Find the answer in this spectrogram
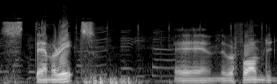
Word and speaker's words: STMLT: H they're called St MLT uh which is pronounced States and they were formed in June 2022 H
